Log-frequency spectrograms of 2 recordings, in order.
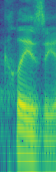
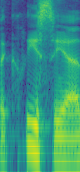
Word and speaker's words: Ecclesia: of Ruin and Order of Ecclesia it's not eaia it's aesia they pronounce it in the game um I never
